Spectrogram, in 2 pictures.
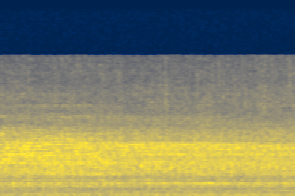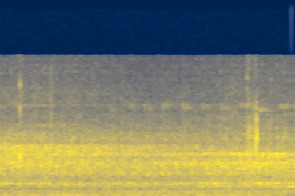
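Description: Car engine running steadily at low speed close by, a low hum under a broad even hiss.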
